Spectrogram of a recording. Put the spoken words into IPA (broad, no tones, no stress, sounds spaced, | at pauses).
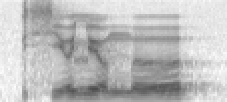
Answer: sʲ ɤ lʲ ɔ n̪ ɤ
